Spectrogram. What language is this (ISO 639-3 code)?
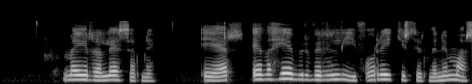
isl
